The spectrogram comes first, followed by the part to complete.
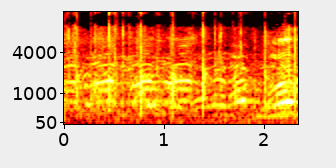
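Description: Quiet talking among a small group of people, with scattered short sharp clicks.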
